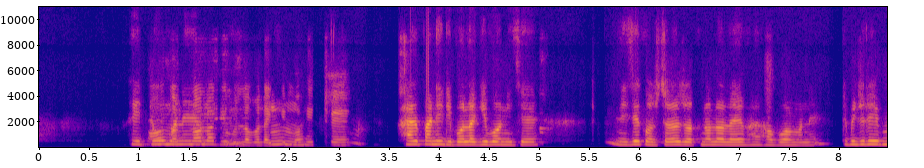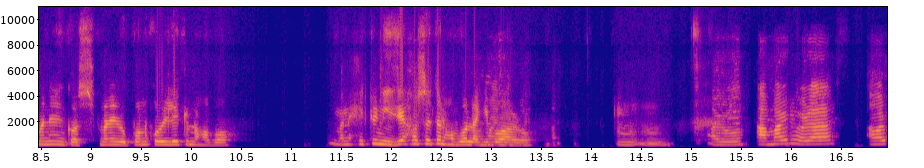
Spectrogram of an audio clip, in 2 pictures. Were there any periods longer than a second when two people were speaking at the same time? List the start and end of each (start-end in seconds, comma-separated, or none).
none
